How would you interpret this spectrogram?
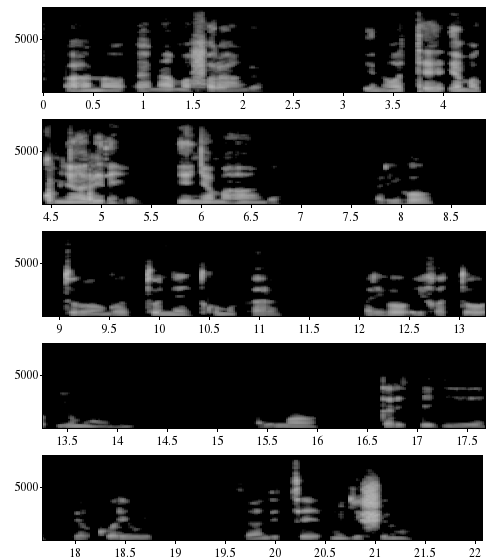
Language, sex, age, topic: Kinyarwanda, male, 36-49, finance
